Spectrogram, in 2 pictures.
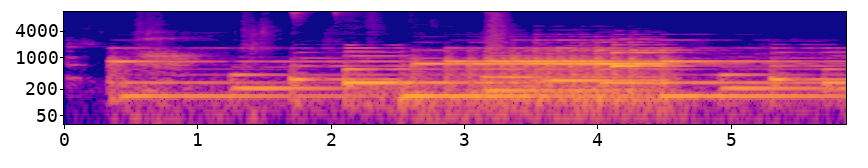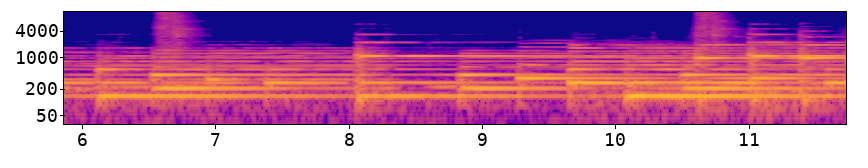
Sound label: piano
